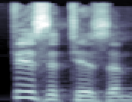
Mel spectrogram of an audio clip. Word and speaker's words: monophysitism: monophysitism, there we go, monophysitism is how you say it, or monothelitism, that Jesus had one nature dominated by divinity.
